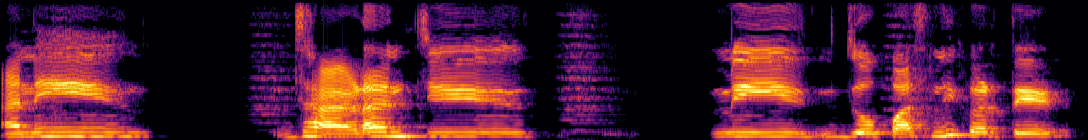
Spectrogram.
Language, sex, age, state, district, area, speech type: Marathi, female, 30-45, Maharashtra, Wardha, rural, spontaneous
